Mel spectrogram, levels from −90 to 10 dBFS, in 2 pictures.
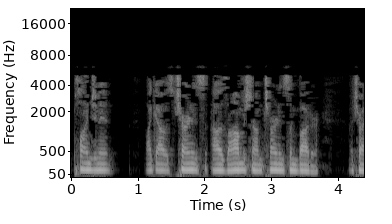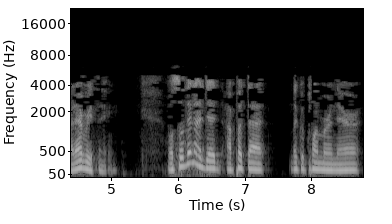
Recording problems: garbled, watery; badly; nothing above 4.5 kHz

